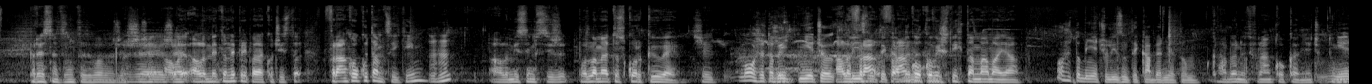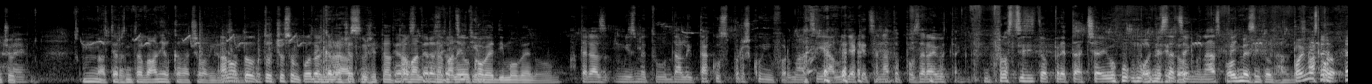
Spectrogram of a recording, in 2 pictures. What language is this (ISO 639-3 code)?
slk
